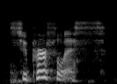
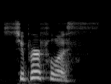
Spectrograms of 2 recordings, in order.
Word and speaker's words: superfluous: All right, your next word, boys and girls, is superfluous. Okay, listen to how it's pronounced. Superfluous.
